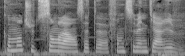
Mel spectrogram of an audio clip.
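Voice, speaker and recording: A woman's voice: medium pitch, fairly even intonation, quick pace, darkish tone, faint music behind. A woman hosting a radio show, upbeat and casual as she interviews a guest. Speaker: radio host.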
